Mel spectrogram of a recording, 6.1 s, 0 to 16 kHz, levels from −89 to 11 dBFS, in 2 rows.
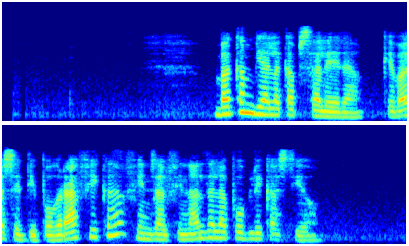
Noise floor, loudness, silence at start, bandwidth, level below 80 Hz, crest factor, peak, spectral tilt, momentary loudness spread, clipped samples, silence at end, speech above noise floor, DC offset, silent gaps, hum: -66 dBFS; -27 LUFS; 1.6 s; 7.6 kHz; -72 dBFS; 24 dB; -6 dBFS; -4 dB/octave; 10 LU; under 0.1%; 0.65 s; 39 dB; under 0.1%; none; none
